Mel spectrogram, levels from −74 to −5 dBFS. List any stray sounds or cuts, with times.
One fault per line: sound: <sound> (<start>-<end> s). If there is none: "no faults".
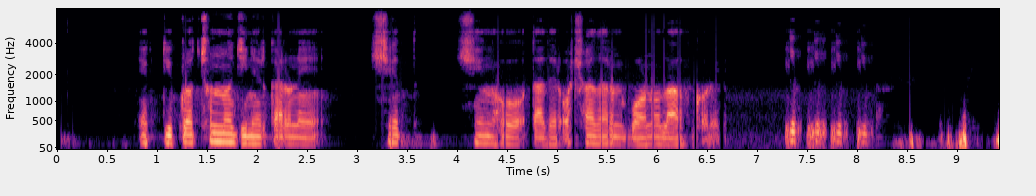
sound: laugh (7.3-8.2 s)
